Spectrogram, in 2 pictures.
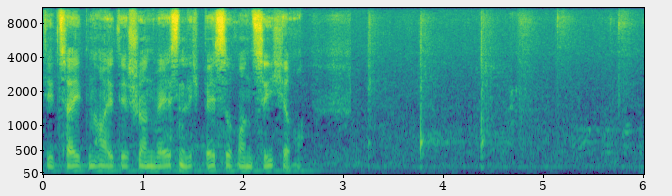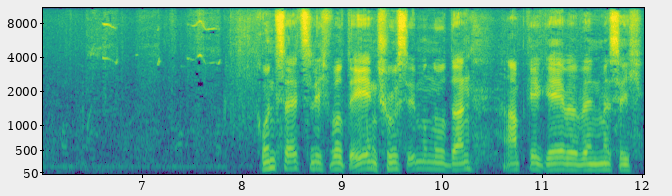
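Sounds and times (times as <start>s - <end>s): faint low hum: 0.0s - 12.0s
small bird chirping: 6.2s - 8.0s.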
